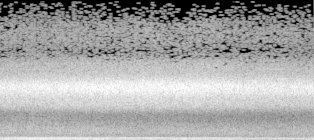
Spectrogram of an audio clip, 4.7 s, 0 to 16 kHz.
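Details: Massed cicadas from the May 2011 invasion, thousands in the trees, make a steady high sizzling hiss like white noise that never breaks; a faint low hum runs beneath the dense chorus.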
